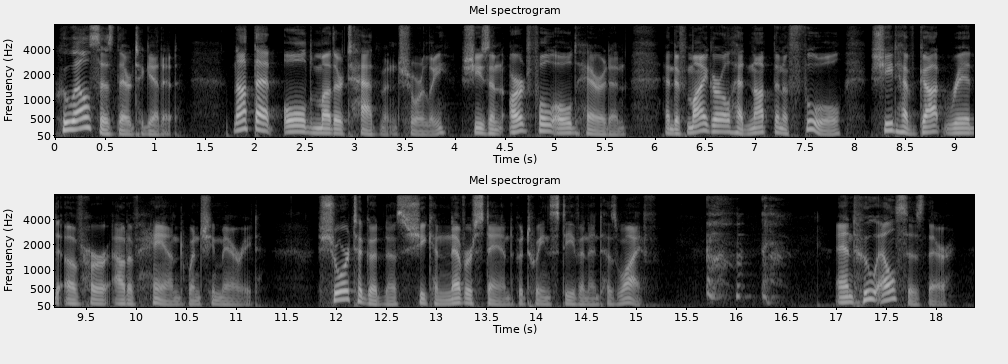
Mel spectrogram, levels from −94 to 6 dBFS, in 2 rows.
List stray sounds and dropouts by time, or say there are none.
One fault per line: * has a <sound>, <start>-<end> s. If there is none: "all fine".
* has a cough, 15.7-16.6 s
